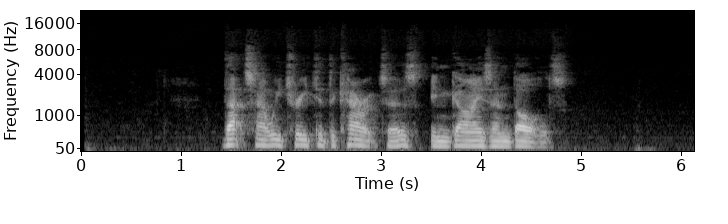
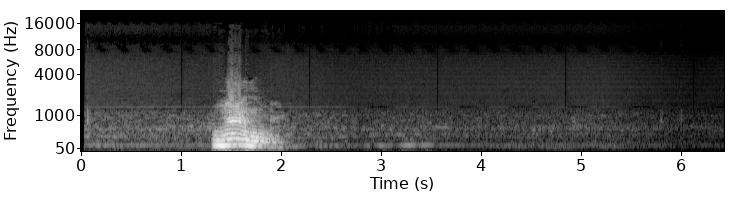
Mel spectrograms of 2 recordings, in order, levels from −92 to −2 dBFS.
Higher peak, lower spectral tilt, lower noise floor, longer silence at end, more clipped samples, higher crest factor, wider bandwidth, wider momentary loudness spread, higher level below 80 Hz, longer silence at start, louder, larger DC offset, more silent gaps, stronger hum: second, -10 dBFS vs -2 dBFS; second, -7 dB/octave vs -9 dB/octave; about the same, -67 dBFS vs -64 dBFS; second, 1.3 s vs 4.45 s; neither; about the same, 18 dB vs 20 dB; first, 10 kHz vs 6.8 kHz; second, 7 LU vs 16 LU; about the same, -60 dBFS vs -56 dBFS; about the same, 1.4 s vs 1.3 s; second, -27 LUFS vs -14 LUFS; neither; neither; neither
